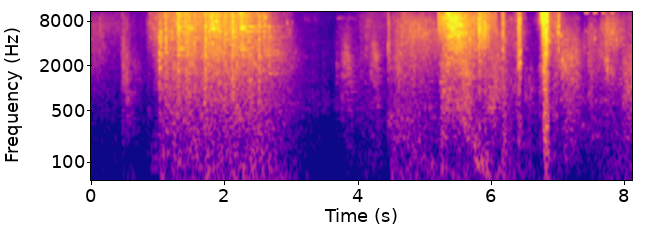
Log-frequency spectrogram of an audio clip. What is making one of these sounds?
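Rapid gunfire and energy blasts crackle in loud bursts.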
